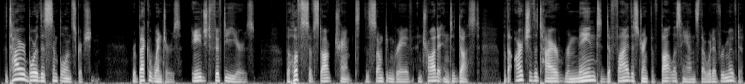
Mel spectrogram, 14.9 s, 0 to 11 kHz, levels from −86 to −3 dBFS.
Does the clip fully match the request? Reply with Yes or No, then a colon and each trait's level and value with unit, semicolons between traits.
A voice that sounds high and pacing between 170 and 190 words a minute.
No: low, 115 Hz; average, 175 wpm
